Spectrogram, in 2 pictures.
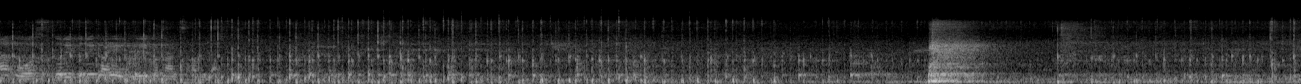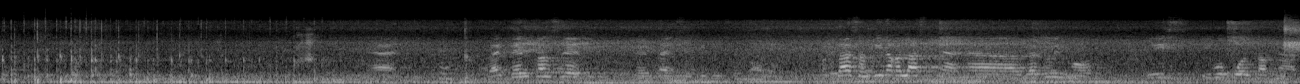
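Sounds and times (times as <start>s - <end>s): basketballs dribbled on hard court: 0.0s - 18.5s
loud thud: 9.3s - 10.0s.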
